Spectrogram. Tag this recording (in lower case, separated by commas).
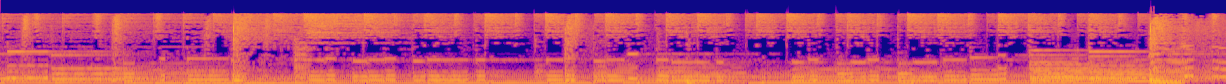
music, rhythm and blues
